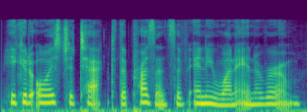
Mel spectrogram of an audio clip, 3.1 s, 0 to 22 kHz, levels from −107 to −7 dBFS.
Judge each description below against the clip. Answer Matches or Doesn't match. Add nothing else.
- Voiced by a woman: Matches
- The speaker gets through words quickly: Matches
